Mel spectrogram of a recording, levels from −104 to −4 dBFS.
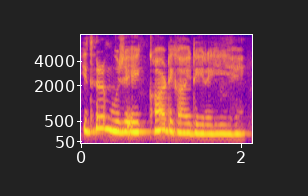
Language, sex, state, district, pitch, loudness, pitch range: Hindi, female, Arunachal Pradesh, Lower Dibang Valley, 240 Hz, -12 LUFS, 205-260 Hz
